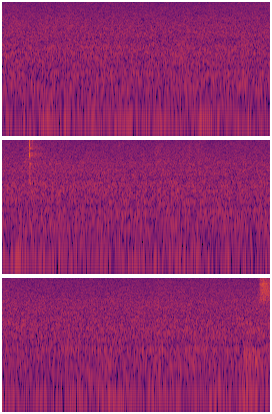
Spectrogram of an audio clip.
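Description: Steady room noise with a low hum, and one small sharp click a little under four seconds in.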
